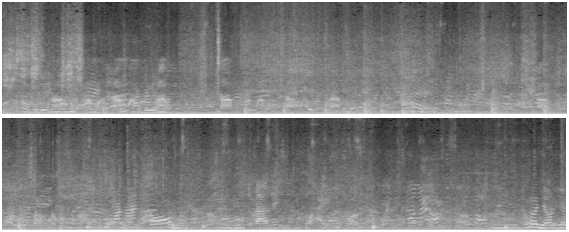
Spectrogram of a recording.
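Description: A busy crowd of men and women chatters nearby.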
